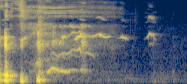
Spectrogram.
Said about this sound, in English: that was not a motorcycle nor a fart. That was the dog.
